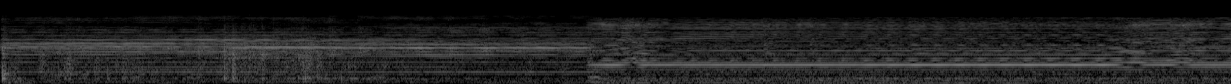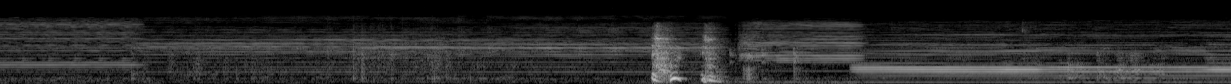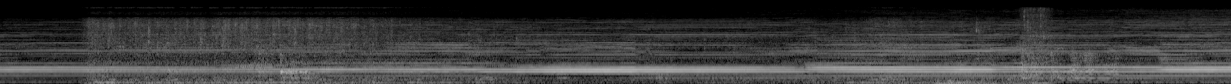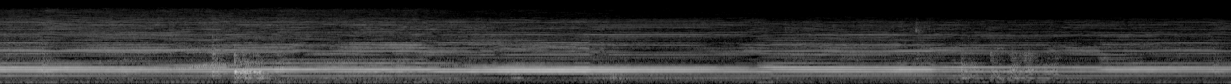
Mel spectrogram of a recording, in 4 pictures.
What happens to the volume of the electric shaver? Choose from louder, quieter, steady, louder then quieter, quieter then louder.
louder.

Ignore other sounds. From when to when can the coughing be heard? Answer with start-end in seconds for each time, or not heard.
18.8-19.6.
